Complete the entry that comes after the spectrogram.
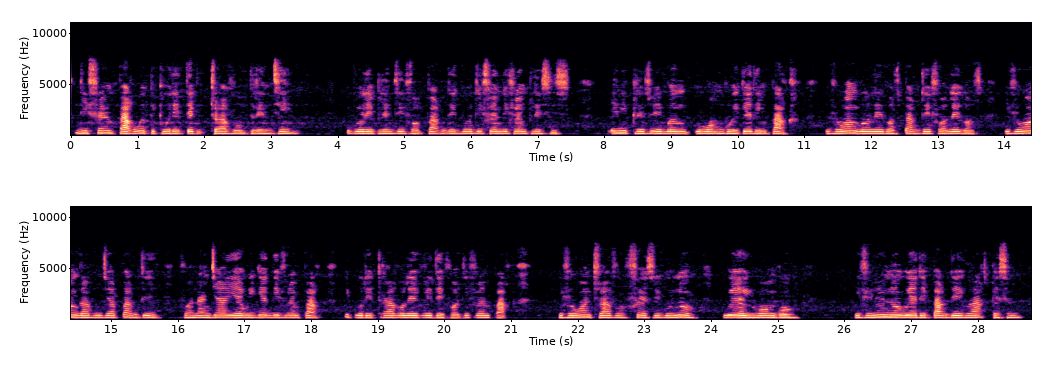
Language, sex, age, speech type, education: Nigerian Pidgin, female, 30-45, spontaneous, tertiary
